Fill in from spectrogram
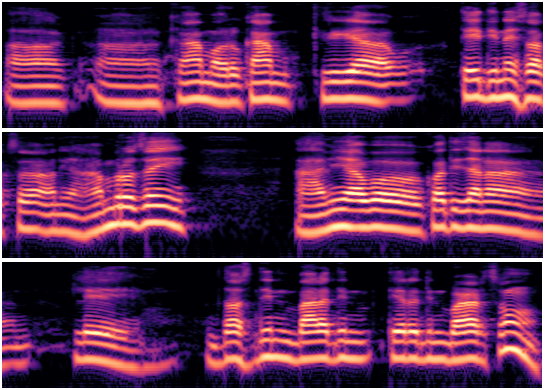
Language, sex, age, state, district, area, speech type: Nepali, male, 60+, West Bengal, Darjeeling, rural, spontaneous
